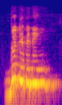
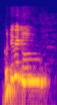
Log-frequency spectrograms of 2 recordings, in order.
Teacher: Good evening is to be marked with rising falling tone.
